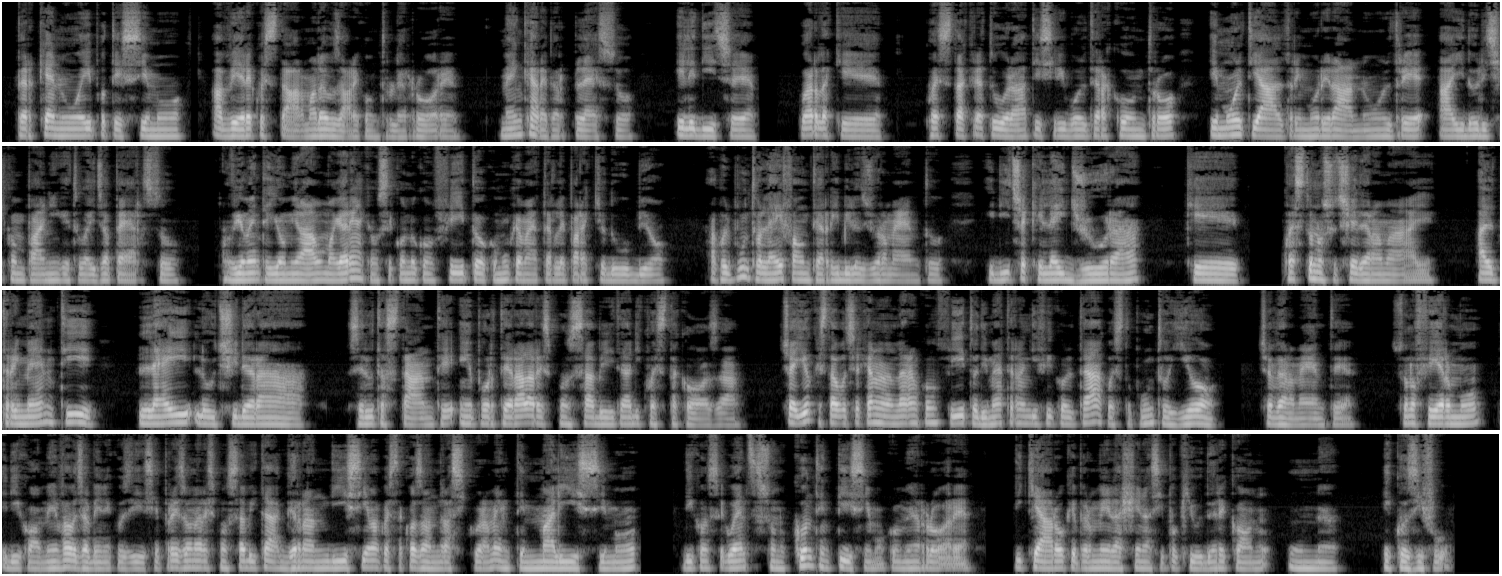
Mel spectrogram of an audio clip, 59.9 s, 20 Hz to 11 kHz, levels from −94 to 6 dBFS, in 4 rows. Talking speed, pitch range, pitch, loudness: 145 wpm, 110-125 Hz, 115 Hz, -23 LUFS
